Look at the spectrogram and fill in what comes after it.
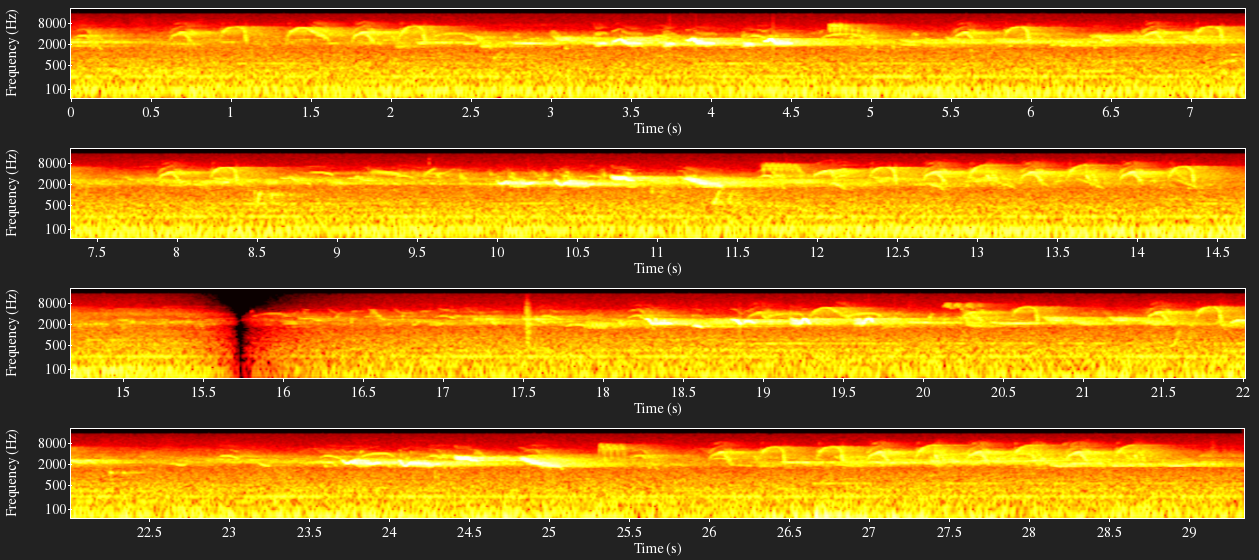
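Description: Songbirds chirping and trilling in bursts over a faint steady hum. The track cuts to silence for a moment about halfway through, then starts again.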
